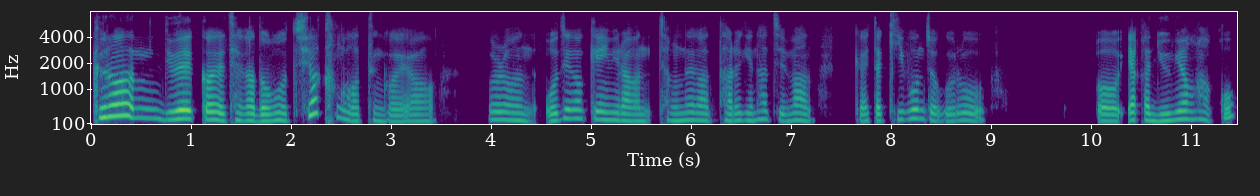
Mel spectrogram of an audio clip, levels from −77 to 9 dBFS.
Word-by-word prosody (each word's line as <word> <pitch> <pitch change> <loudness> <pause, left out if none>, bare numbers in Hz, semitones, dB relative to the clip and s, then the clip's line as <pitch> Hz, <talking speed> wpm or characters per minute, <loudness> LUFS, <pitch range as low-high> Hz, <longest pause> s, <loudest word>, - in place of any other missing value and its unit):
그런 260 -4 +6
류의 220 +3 +8
거에 205 -3 +4
제가 180 -1 0
너무 175 +2 +1
취약한 315 - 0
것 210 - -2
같은 175 +1 -5
거예요. 165 +1 -4 0.5
물론 195 -3 -2
오징어 230 +6 -1
게임이랑은 185 -5 -2
장르가 185 0 -4
다르긴 185 +1 -4
하지만 185 -3 -4 0.4
그러니까 170 - -4
일단 175 0 -2
기본적으로 195 -4 -3 1.1
어 170 -1 +2
약간 190 -3 +1
유명하고 210 - -2
190 Hz, 295 characters per minute, -22 LUFS, 175-210 Hz, 1.1 s, 류의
